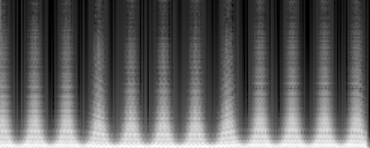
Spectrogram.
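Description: Dubstep wobble bass from Ableton Live's Operator synthesizer: a held bass note whose low-pass filter is swept by the LFO, pulsing evenly about six times a second. The note steps up in pitch and later back down.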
